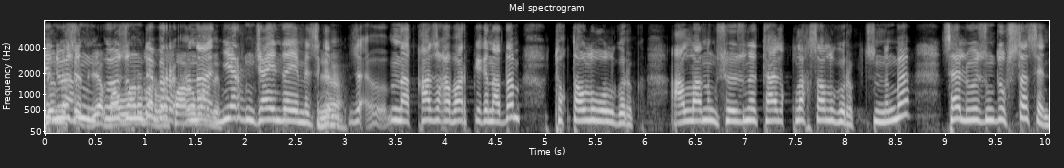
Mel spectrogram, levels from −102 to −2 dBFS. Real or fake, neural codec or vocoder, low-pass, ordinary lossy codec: real; none; 7.2 kHz; none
